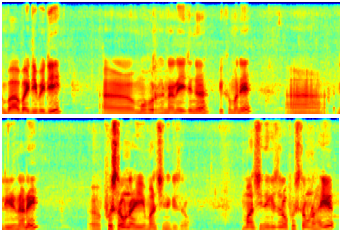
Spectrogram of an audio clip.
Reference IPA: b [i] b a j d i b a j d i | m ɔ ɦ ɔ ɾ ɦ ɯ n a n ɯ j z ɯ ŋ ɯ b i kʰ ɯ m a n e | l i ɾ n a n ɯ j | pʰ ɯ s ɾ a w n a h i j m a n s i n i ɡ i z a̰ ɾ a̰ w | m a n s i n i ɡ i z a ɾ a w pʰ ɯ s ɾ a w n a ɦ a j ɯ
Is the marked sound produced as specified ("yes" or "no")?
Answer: no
